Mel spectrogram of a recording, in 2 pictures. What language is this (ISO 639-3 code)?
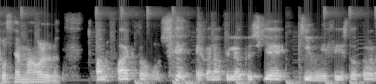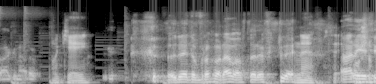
ell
